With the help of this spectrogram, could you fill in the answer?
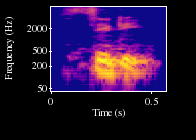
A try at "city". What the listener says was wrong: You said CT. So you have unnecessarily stretched the sound. CITY. Here I is a short vowel sound, right? So we don't have to stretch it, right? City, city.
